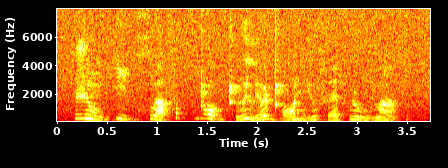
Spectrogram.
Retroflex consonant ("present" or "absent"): present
